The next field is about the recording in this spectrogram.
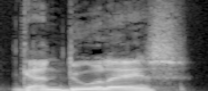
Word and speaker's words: gandules: A-R-R-O-Z, con, G-A-N-D-U-L-E-S. Gandules? Arroz con gandules? – Yes, that's rice and pigeon peas.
